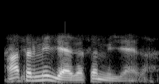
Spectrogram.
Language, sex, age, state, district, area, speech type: Hindi, male, 18-30, Uttar Pradesh, Azamgarh, rural, conversation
